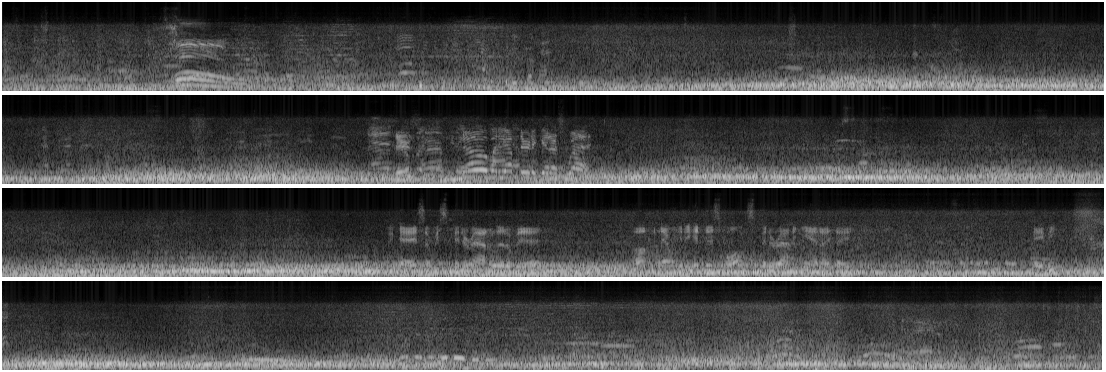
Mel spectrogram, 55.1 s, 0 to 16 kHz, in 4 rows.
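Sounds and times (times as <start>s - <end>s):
water rushing and churning: 0.0s - 55.0s
wind buffeting camera: 0.0s - 55.0s
riders' voices: 35.3s - 41.6s.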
